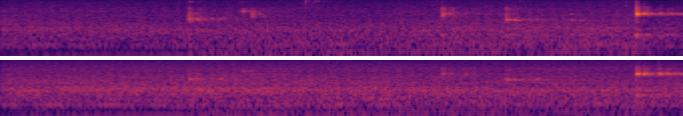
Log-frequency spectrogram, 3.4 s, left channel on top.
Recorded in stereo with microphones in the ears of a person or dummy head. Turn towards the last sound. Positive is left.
turn(degrees=50)  # may be behind; listen again after turning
